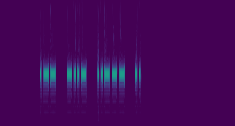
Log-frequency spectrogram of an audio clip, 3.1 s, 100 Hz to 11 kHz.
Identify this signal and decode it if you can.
Morse code, heard as a keyed tone, about 52 wpm, spaced as for 36 wpm, 700 Hz. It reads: WX2I
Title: USA Call Signs - 4 Characters - 2x Character Spacing - 50wpm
